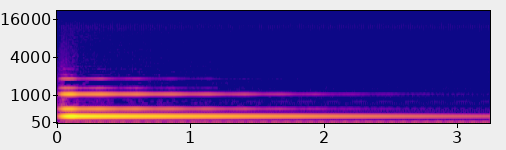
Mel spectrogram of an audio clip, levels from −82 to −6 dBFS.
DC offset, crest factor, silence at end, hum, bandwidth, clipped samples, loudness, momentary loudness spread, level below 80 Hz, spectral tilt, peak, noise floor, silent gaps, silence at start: 0.2%; 14 dB; 0.4 s; none; 1.9 kHz; under 0.1%; -17 LUFS; 24 LU; -52 dBFS; -9.5 dB/octave; -4 dBFS; -42 dBFS; none; 0 s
